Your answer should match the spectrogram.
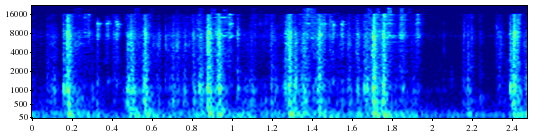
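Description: A set of car keys jangles close by as the key is cycled in the ignition of a car fitted with a remote starter, producing bright, irregular metallic clinks over about two and a half seconds.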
